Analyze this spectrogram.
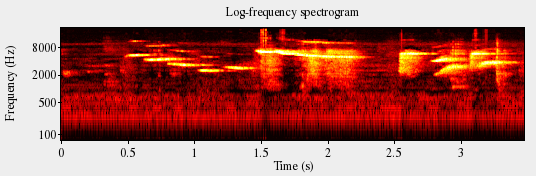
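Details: Short brown-streaked flycatcher phrase for songbird training: descending series of thin whistled notes, then a long drawn high whistle and a final cluster of quick chirps over soft hum.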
